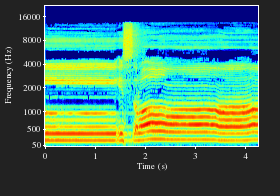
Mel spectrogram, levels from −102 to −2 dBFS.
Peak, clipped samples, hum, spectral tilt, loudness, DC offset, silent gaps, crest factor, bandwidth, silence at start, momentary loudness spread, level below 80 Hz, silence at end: -6 dBFS; under 0.1%; none; -4 dB/octave; -18 LUFS; under 0.1%; none; 12 dB; 13.5 kHz; 0 s; 5 LU; -70 dBFS; 0 s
